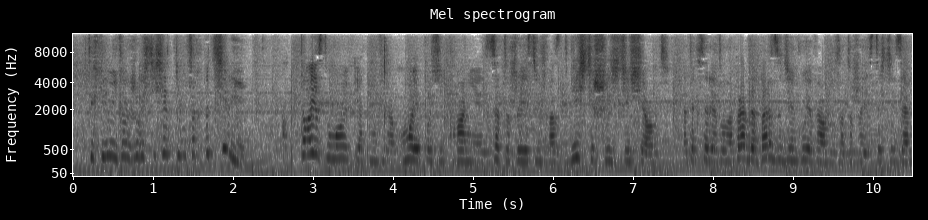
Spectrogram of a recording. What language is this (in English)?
Polish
